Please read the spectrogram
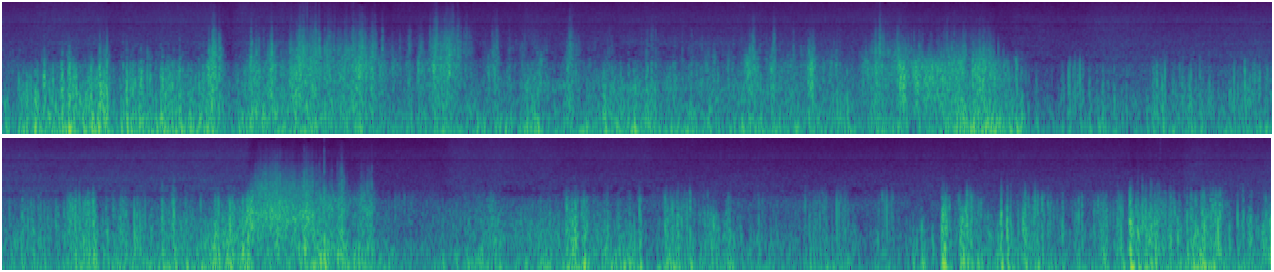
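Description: Strong, gusty storm wind buffeting the phone's microphone in a heavy rumble, over rough surf breaking on the beach. Two louder rushes stand out, about seven and twelve seconds in.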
